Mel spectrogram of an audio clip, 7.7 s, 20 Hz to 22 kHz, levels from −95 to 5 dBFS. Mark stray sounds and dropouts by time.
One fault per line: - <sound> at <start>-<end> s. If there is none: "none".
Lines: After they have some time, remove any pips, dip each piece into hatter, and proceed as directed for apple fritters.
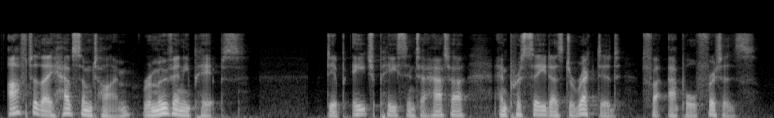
none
